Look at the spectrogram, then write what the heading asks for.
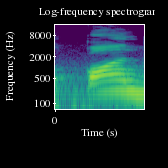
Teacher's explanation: Qad, ada dal mati bertemu dengan kha, tapi dia berada di tengah-tengah ayat atau surah, bukan pada akhir, maka dal mati di sini pantulannya lebih ringan daripada qalqalah kubra, yakni qalqalah sughra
